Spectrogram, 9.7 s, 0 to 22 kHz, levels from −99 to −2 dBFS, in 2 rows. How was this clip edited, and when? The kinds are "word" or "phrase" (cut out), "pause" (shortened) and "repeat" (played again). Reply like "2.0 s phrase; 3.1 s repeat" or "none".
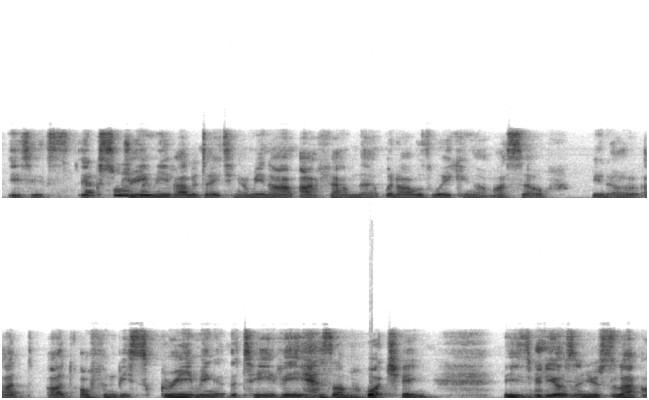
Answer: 4.3 s pause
